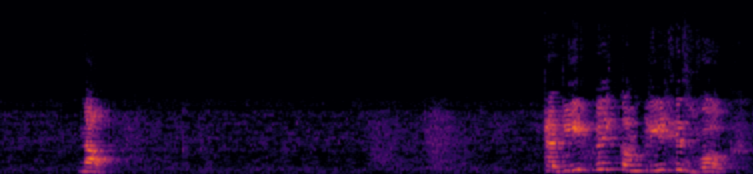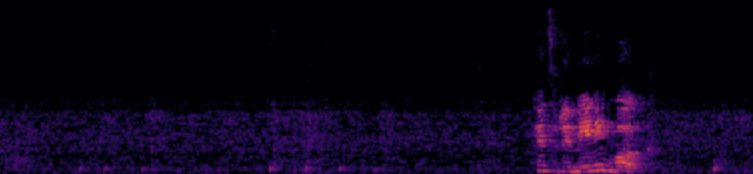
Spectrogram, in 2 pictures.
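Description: A young woman speaks calmly, as if teaching, close by.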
